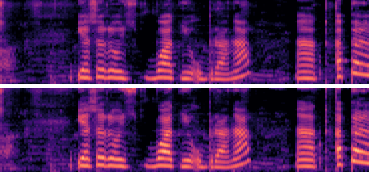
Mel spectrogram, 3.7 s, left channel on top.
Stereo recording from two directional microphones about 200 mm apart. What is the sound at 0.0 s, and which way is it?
Speech, 20° right (ahead or behind).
